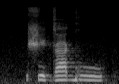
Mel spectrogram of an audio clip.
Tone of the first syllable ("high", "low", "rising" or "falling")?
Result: falling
